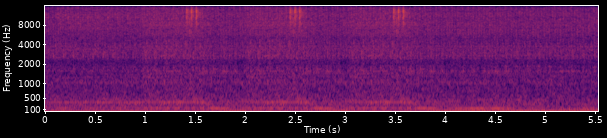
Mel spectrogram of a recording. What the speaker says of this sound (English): So we're at about a 900 RPM, 1000 RPM at idle in park, which is brand new.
